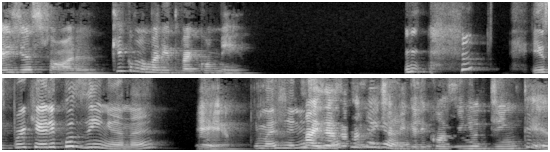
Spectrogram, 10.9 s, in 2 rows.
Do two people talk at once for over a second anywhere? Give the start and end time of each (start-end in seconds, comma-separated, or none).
8.4-9.9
